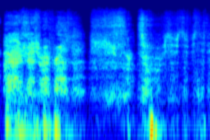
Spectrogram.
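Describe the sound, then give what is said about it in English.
A man pants heavily while catching his breath, a few rough, breathy gasps in quick succession with brief pauses between them. “I gotta catch my breath, boys.”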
